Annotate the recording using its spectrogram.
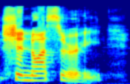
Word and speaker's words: Chinoiserie: Chinoiserie.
